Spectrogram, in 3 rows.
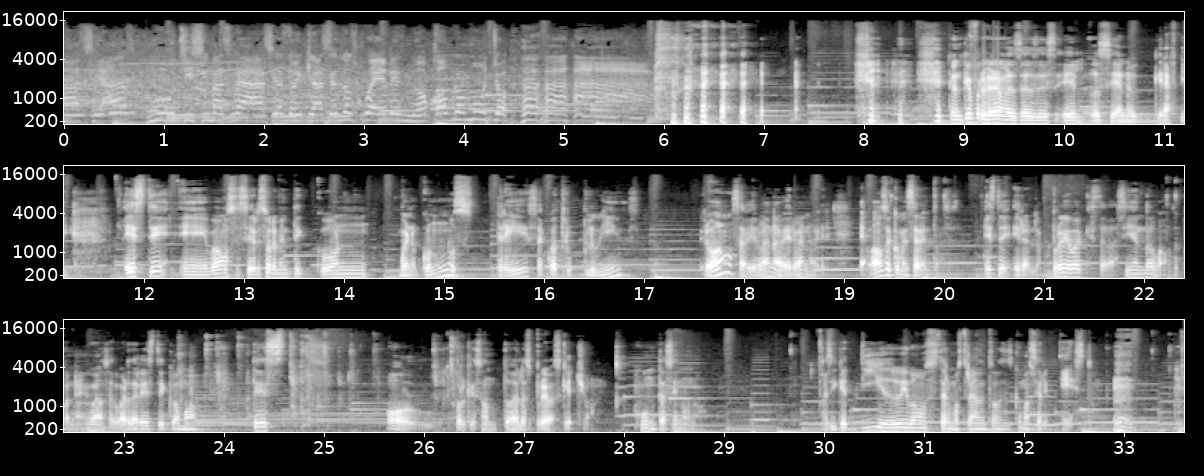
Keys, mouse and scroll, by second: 12.0 middle click, 13.0-14.0 middle drag, 14.4 middle click, 17.5 middle click, 17.7 middle click, 19.3 click, 19.8 click, 20.3 click, 22.2 click, 23.5 Caps_Lock, 23.8 t, 24.6 BackSpace, 24.9 -, 25.4 l, 26.2 Return, 29.0 click, 29.6 click, 33.3 click.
